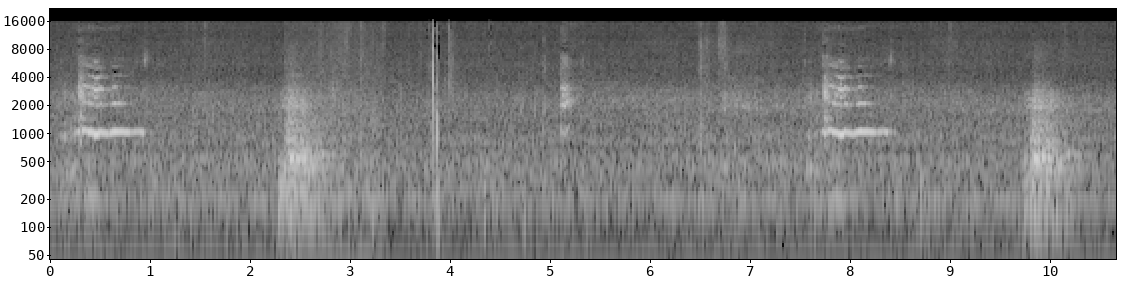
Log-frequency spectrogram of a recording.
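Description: A Siamese cat gives loud, drawn-out meows, several in a row with short pauses between them.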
